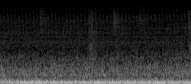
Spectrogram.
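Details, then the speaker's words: 28-year-old BMW Z3 bought near-scrap, at idle: low, slightly uneven rumble with faint periodic stumbles. Misfire; owner suspects a faulty coil or faulty HT leads, not yet confirmed. "I've had a little think and I think the cause of the misfire is either a faulty coil or faulty HT leads."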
